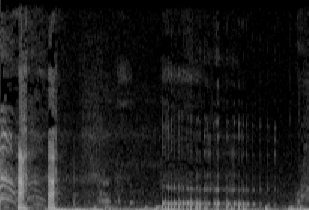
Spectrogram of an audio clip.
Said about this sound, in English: I've found my pop screen doesn't reflect a burp as well as I thought it would.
